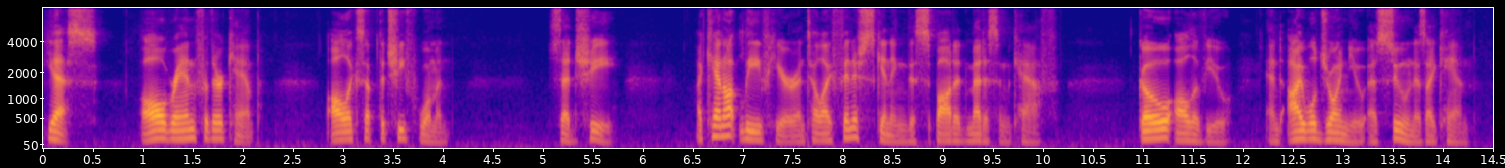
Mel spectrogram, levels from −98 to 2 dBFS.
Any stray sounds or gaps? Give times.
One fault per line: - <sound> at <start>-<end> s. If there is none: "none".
none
